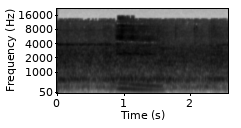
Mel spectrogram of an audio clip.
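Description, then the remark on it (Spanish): Stadium applause at the end of a match, an ovation for departing Sevilla coach Lopetegui, a steady dense wash of clapping from a large crowd, with a brief falling tonal cry rising above it midway before the clapping carries on evenly. “Ahora sí veo la ovación merecida, porque en este caso acaba el partido.”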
